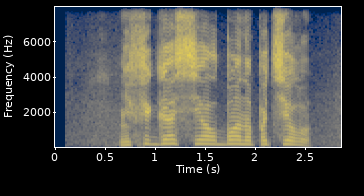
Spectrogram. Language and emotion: Russian, angry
